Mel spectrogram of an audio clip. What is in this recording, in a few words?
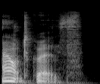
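"outgrowth", British English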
